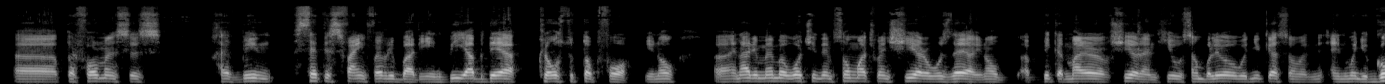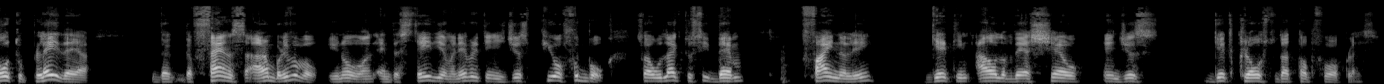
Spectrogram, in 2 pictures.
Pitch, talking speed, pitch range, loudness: 145 Hz, 195 wpm, 135-155 Hz, -24 LUFS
